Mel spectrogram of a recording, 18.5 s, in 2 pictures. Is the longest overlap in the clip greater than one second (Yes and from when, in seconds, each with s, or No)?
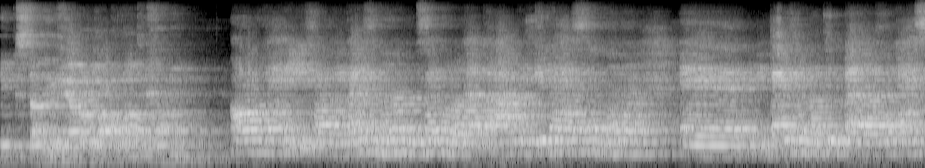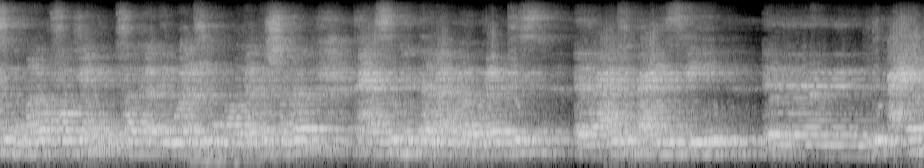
No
